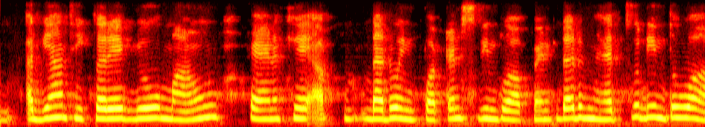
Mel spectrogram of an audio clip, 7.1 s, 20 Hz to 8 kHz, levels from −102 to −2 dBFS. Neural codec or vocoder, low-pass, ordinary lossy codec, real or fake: codec, 16 kHz, 4 kbps, FunCodec, trained on LibriTTS, 50 frames a second; 7.2 kHz; Opus, 32 kbps; fake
